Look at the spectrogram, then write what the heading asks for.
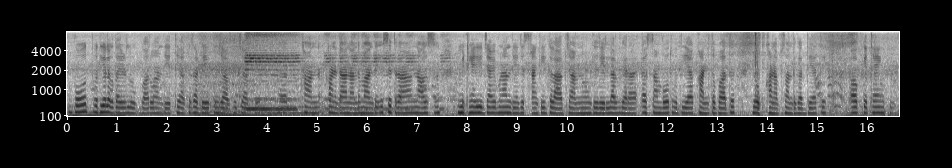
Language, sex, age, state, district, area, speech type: Punjabi, female, 30-45, Punjab, Gurdaspur, urban, spontaneous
